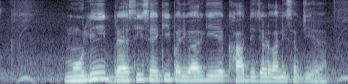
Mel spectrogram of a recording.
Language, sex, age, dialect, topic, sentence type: Hindi, male, 18-24, Kanauji Braj Bhasha, agriculture, statement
